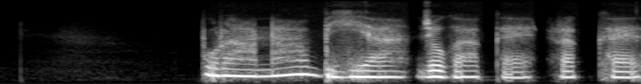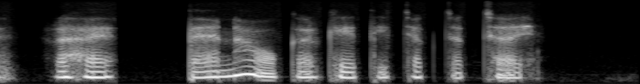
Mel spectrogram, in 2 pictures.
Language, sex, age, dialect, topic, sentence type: Maithili, female, 31-35, Bajjika, agriculture, statement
